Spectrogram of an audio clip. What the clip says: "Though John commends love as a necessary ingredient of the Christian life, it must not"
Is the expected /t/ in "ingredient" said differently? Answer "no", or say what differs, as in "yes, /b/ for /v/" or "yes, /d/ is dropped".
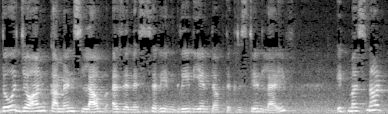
no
